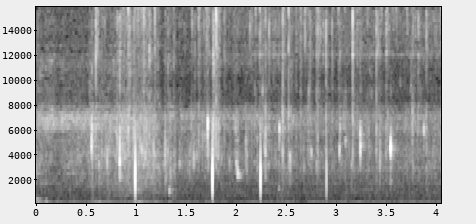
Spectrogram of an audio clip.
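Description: A handful of onions hits hot oil for haleem, giving a quiet, low sizzle broken by a few sharp, scattered pops and crackles.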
